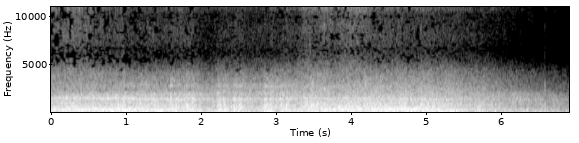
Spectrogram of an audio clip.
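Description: Keihan Electric Railway train running through the station at speed without stopping: a loud rush of wheels and motors with a steady hum. It comes in suddenly, holds, and fades away over the last second or so as the train clears the platform.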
